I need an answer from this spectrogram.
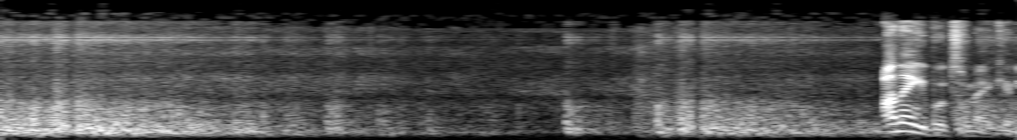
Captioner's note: bombs exploding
